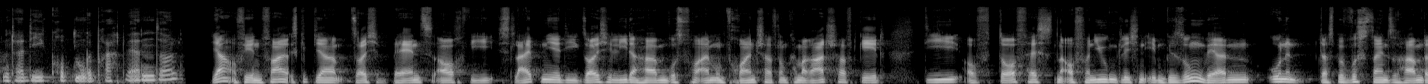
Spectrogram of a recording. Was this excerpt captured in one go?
yes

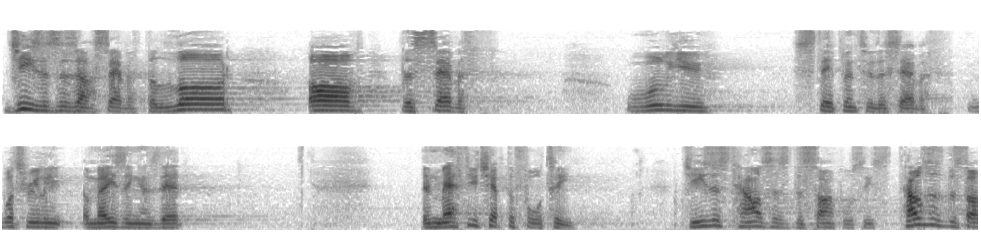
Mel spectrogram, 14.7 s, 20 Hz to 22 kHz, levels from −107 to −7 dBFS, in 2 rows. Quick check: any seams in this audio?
yes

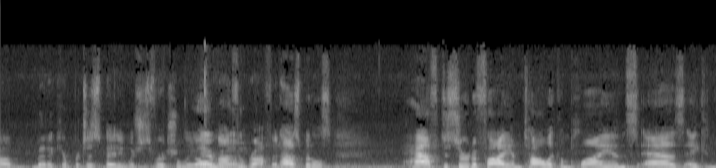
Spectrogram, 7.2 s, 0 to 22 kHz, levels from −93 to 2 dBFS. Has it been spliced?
no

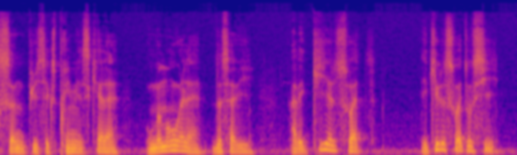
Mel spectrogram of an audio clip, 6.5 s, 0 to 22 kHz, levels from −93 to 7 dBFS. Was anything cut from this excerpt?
no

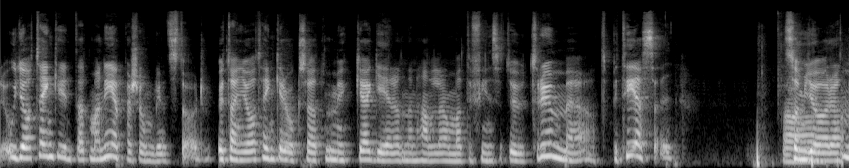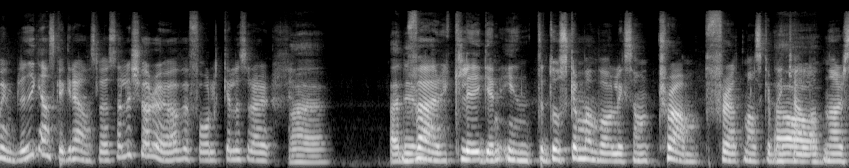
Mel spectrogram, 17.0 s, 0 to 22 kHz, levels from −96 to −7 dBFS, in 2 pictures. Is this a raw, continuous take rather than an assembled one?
no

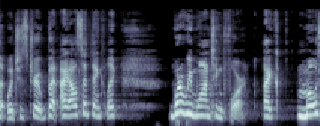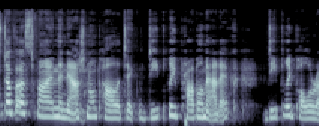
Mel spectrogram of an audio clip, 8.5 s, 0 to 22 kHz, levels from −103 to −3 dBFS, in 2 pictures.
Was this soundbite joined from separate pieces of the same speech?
no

